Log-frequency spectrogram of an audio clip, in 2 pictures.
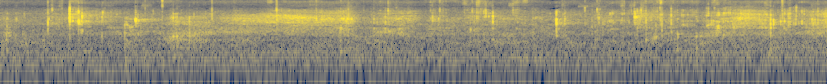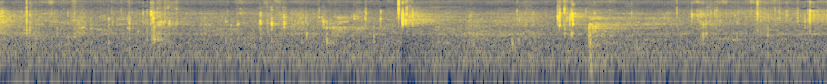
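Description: A young man chews and smacks his lips while eating.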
